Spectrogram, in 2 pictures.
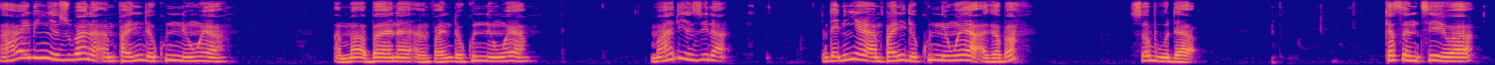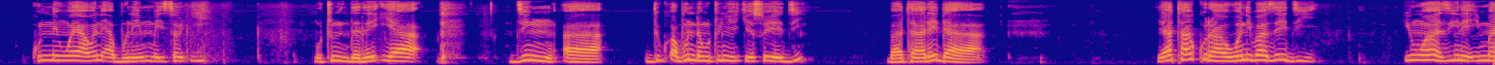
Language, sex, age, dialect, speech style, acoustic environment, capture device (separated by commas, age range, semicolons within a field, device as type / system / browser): Hausa, male, 18-24, Nigeria - Kano, happy; focused, nature; silence, mobile / Linux / Chrome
